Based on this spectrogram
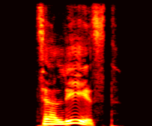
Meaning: inflection of zerlesen: 1. second-person plural present 2. plural imperative
- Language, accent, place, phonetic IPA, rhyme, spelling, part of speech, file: German, Germany, Berlin, [t͡sɛɐ̯ˈleːst], -eːst, zerlest, verb, De-zerlest.ogg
